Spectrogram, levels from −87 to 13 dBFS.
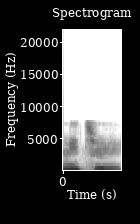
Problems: none marked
